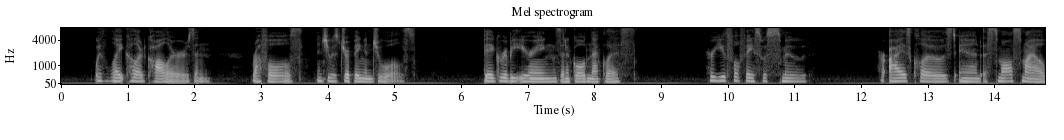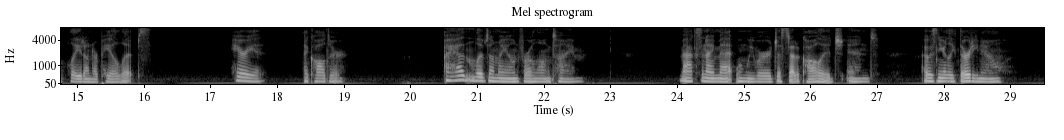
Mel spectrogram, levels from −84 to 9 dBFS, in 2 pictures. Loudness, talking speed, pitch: -26 LUFS, 135 wpm, 150 Hz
